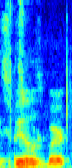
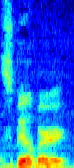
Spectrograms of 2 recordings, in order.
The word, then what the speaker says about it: Spielberg: No S between that, right?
